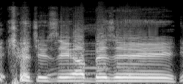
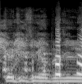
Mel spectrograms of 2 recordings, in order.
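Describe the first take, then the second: First: Louder mock yell; loud shout. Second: Laughing shout. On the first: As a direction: scream it with full force. Louder repeat. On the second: Yelling, laughing. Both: Real, not acted.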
